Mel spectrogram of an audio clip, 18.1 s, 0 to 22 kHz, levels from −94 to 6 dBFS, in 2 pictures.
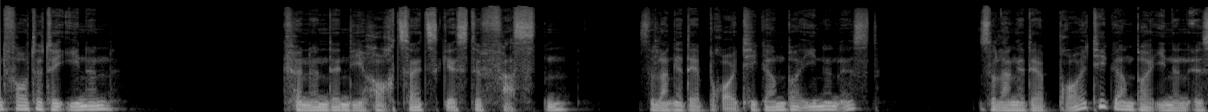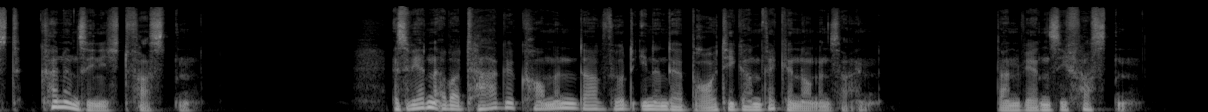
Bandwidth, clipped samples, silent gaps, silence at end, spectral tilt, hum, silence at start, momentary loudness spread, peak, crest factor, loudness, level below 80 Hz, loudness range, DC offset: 16.5 kHz; under 0.1%; 1.42-1.95 s, 2.04-2.08 s, 6.91-7.28 s, 10.92-11.01 s, 11.11-11.55 s, 16.10-16.52 s; 0.55 s; -5.5 dB/octave; none; 0 s; 11 LU; -20 dBFS; 18 dB; -36 LUFS; -54 dBFS; 3 LU; under 0.1%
